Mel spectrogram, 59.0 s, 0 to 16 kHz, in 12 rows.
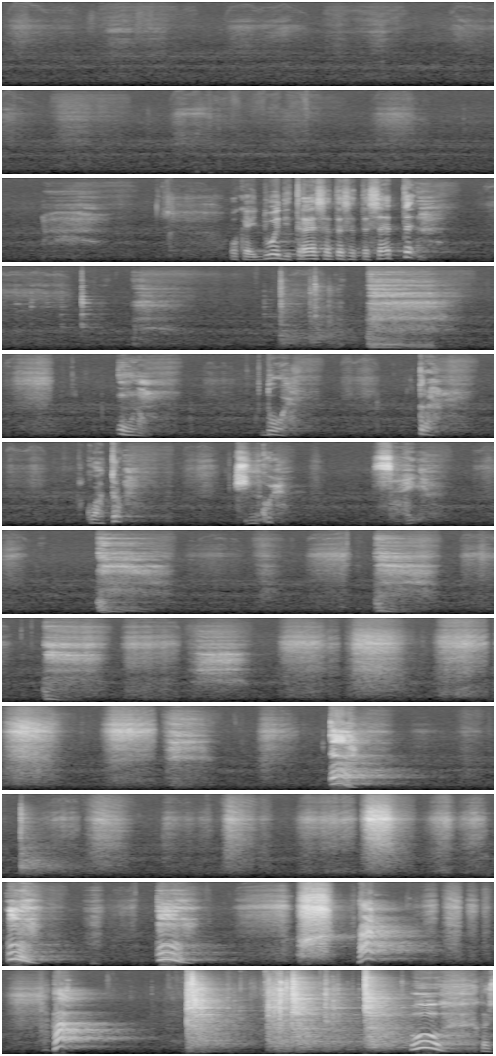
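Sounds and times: man panting: 17.5 - 20.2, 30.5 - 56.2, 57.0 - 59.0
man exhaling with grunts: 18.4 - 19.4, 30.5 - 31.2, 49.2 - 51.6, 58.2 - 58.9
sharp hissing breaths: 30.8 - 42.5, 43.1 - 50.7, 51.3 - 54.6.

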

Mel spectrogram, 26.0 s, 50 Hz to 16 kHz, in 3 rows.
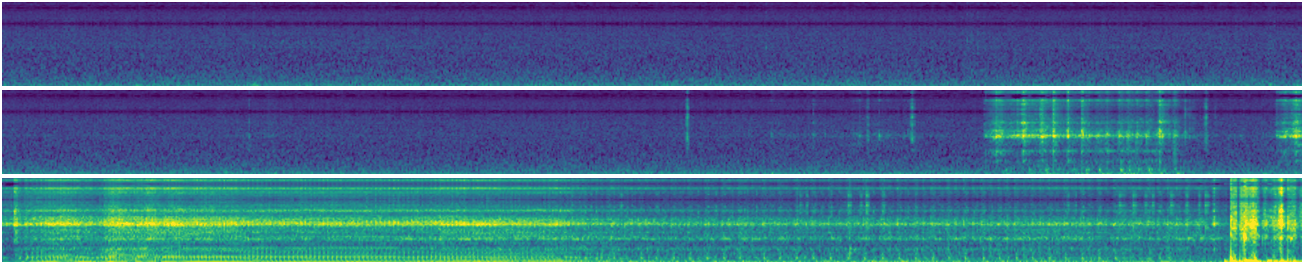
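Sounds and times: small engine starting and running: 15.2 - 16.6, 17.2 - 26.0
knocks and rubbing on microphone: 25.4 - 26.0.

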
